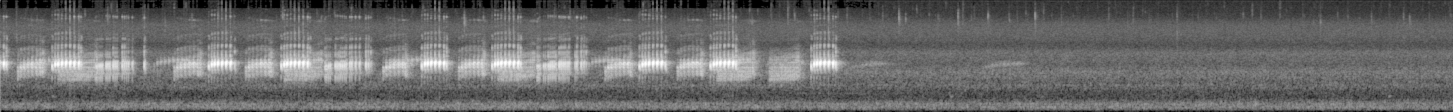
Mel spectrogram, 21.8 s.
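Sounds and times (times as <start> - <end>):
Schlegel's green tree frogs rattling croaks: 0.0 - 13.3, 14.8 - 15.4.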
